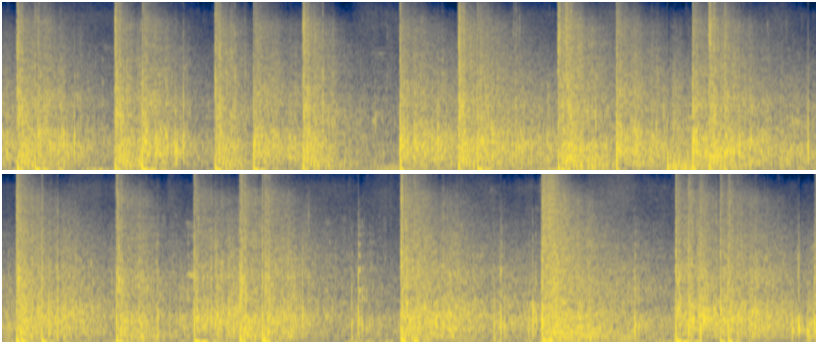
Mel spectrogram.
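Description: Nordlicht 'Der Ultra' firework battery firing a rapid sequence of shots. Sharp bangs come about one or two a second, with a continuous crackle of bursting stars between them.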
